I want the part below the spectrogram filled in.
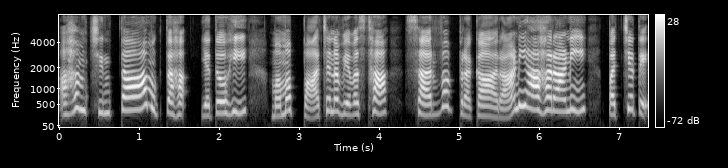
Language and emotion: Sanskrit, happy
